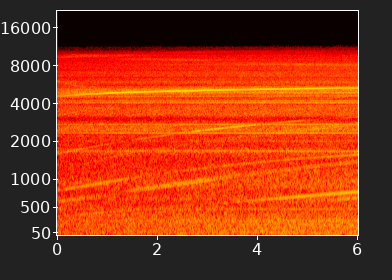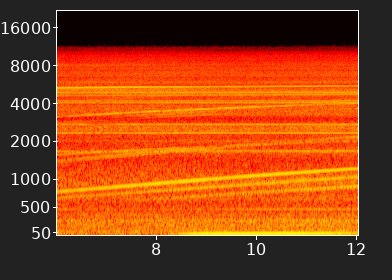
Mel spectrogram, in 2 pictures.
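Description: A jet engine spins up with a rising whine and a growing roar.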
